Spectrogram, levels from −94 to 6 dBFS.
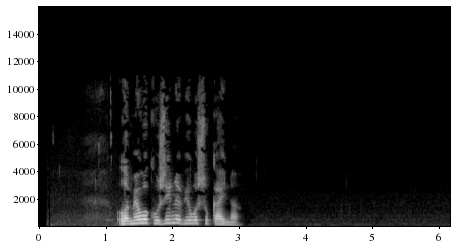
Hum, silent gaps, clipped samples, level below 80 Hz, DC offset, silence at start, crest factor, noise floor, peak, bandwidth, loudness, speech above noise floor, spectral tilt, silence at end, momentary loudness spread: none; none; under 0.1%; -70 dBFS; under 0.1%; 1.2 s; 22 dB; -73 dBFS; -2 dBFS; 10.5 kHz; -20 LUFS; 54 dB; -6 dB/octave; 3.2 s; 10 LU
